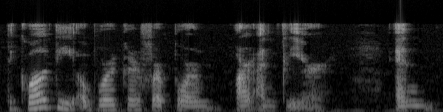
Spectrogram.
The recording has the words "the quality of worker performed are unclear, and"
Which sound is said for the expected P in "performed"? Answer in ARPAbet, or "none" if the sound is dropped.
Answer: F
